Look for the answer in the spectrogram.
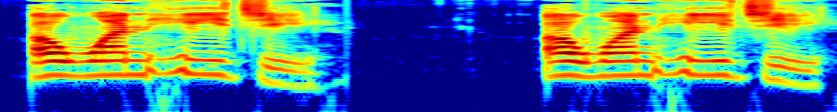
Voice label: "vwvnhece", Muscogee

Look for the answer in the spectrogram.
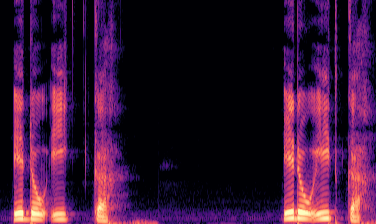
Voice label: "eto etkv", Muscogee

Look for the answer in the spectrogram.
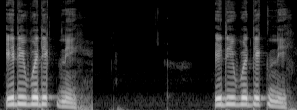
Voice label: "etewetekne", Muscogee

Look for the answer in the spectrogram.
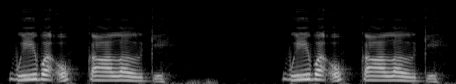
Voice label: "uewv ohkalvlke", Muscogee

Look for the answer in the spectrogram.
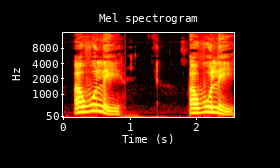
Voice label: "vwole", Muscogee

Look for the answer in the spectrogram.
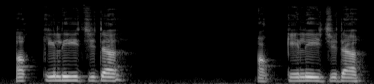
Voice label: "ak elecetv", Muscogee

